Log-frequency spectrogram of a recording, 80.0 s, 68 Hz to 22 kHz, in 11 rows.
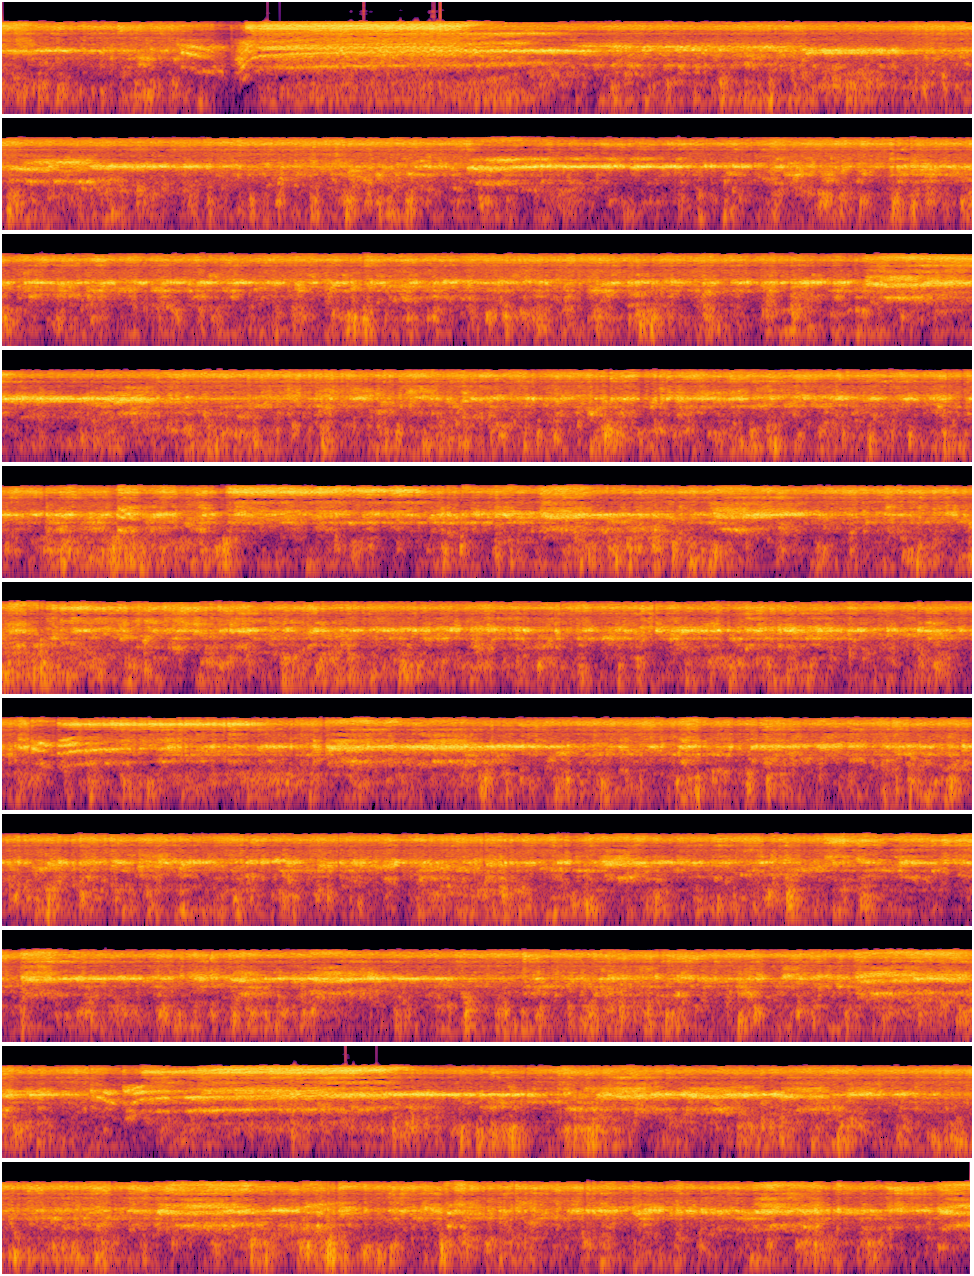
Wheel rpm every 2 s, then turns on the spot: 200, 180, 220, 220, 230, 230, 230, 230, 230, 240, 230, 230, 230, 230, 230, 230, 230, 230, 230, 230, 240, 230, 200, 230, 230, 230, 230, 230, 230, 230, 230, 230, 230, 190, 230, 230, 230, 230, 230, 230.
none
